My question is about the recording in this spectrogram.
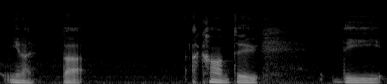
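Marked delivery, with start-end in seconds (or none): none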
